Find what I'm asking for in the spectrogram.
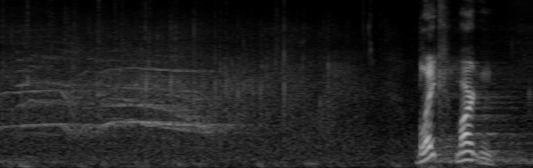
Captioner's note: audience cheers and applause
